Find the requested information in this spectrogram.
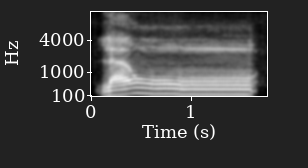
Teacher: wawunya ditahan, didengungkan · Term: idgham bi gunnah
